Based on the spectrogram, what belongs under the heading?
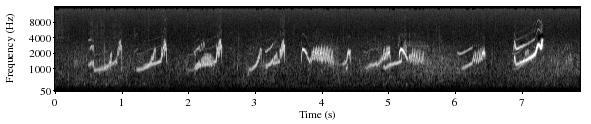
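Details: A Snowy Plover, recorded March 12, 2012 at Salton City on the Salton Sea shore, California, gives a quick run of soft, rising whistled notes, about one every three-quarters of a second, over a faint hiss.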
